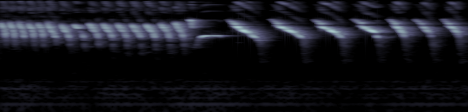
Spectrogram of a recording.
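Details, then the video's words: Pet male canary singing, a sign given of being happy and healthy: a fast high trill of rapid repeated notes, then slower falling downsweeping chips repeated about three times a second. "Canary sings"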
